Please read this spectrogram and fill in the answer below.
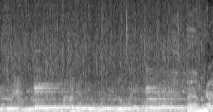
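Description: Acoustic guitar and hollow-body electric bass playing an instrumental passage, chords ringing over bass notes that change every second or so.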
